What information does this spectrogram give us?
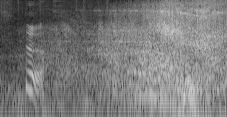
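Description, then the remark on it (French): An airplane touches down in Switzerland after an eight-hour flight and rolls along the runway, its engine roar swelling into a loud, steady rushing drone, with a brief sliding squeal near the start. “Voilà, l'avion s'est posé. Après quelques tours sur la piste, les passagers vont enfin pouvoir descendre.”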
